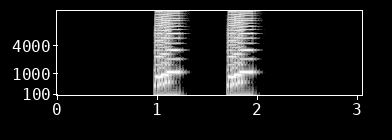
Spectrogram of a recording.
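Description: Short electronic game blips sound as a play is picked.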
